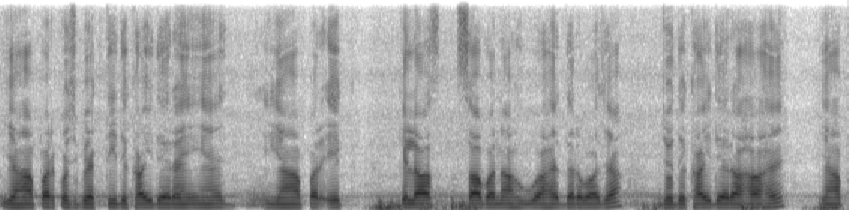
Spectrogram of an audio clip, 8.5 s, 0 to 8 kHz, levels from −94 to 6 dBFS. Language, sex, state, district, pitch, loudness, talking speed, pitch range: Hindi, male, Bihar, Begusarai, 130 Hz, -19 LUFS, 185 wpm, 125-130 Hz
